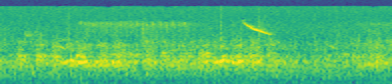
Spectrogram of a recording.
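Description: Greylag geese give harsh, nasal honks that overlap into a steady, dense chorus. A thin, high whistle slides downward briefly in the background.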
